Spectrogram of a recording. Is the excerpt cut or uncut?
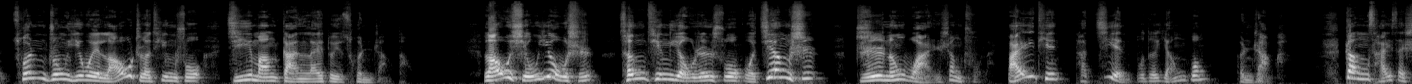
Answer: cut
